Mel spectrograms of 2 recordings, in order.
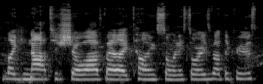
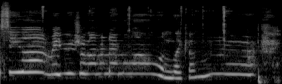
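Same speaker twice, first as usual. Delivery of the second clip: hint shyly in a high little singsong; much higher and softer, stretching into an awkward "um"; coy high singsong; 10 semitones higher, 7 dB quieter than usual. Real, not acted. Bashful, teasing plea for comments.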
